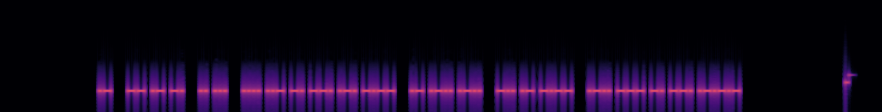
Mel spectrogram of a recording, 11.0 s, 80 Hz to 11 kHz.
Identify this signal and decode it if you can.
Morse code, heard as a keyed tone, about 40 wpm, 700 Hz. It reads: A MAN IS HUNGRY ALL DAY LONG.
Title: Sentences from Top 1400 Words 40wpm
